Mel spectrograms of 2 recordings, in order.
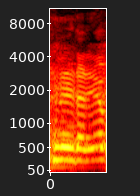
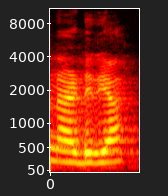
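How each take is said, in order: First: The first vowel sounds like 'ee'. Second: The first vowel sounds like 'eye'. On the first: "নিডারিয়া বলতে পারো" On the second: "আয়ের উচ্চারণটা আই করলে নাইডেরিয়া"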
